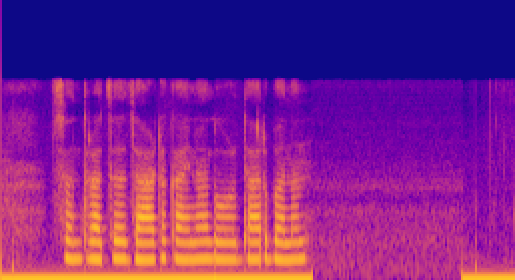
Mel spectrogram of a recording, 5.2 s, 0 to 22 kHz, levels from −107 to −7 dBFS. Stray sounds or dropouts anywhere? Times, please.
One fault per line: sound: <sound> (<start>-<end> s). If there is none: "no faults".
no faults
